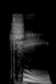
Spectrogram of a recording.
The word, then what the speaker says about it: qi: Chi, pronouncedqi, is the fundamental life force energy in traditional Chinese medicine.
